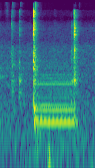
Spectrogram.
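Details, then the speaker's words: Pool pump motor switched on before repair: short steady electrical buzz but never spins up; won't start because the start capacitor failed, with overheating. "Donc là, il s'active pas du tout le moteur. Il s'active pas à cause de ? À cause du condensateur qui a lâché, du condensateur de démarrage du moteur qui a lâché."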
